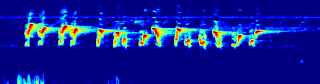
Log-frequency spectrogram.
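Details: A decoy cream-vented bulbul sings a fast, steady string of bright, down-slurred notes, roughly a dozen in two and a half seconds, with a few soft low thumps at the start.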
